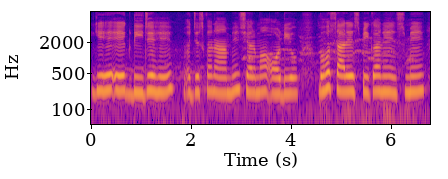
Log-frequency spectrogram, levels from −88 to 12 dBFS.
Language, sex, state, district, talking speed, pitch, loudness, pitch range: Hindi, female, Bihar, Jamui, 125 wpm, 225 Hz, -16 LUFS, 215-235 Hz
